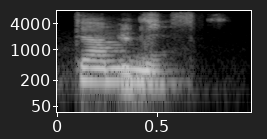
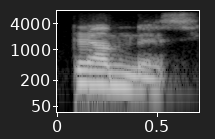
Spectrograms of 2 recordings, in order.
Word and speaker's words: dumbness: um by the way the be is not pronounced in dumbness okay dumbness dumbness yeah m and and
